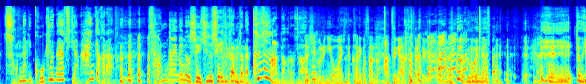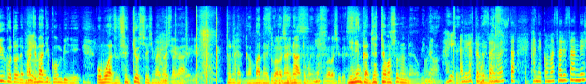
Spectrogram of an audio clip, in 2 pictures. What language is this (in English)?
Japanese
